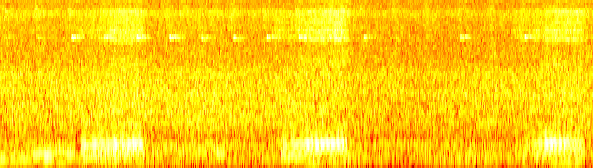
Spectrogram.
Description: My puppy snoring... she's so cute :)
